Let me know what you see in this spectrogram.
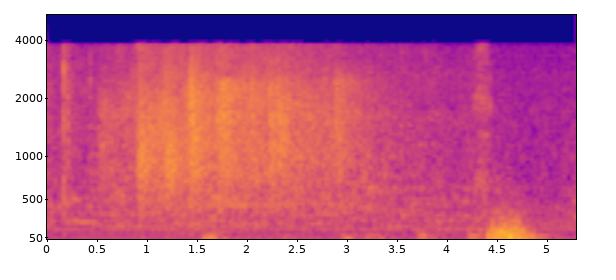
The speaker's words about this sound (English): Let us give a clap for that.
